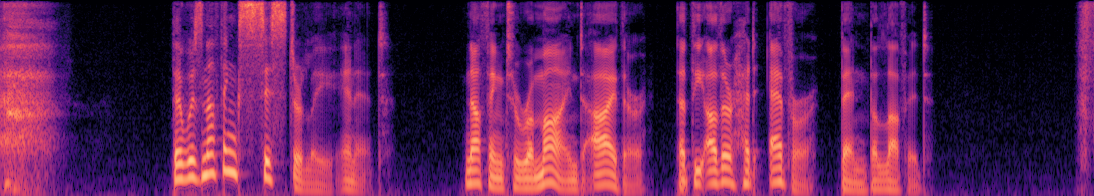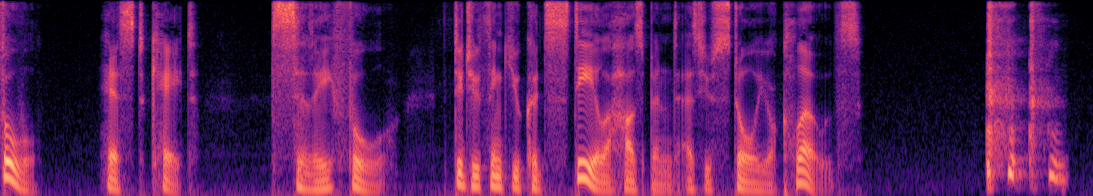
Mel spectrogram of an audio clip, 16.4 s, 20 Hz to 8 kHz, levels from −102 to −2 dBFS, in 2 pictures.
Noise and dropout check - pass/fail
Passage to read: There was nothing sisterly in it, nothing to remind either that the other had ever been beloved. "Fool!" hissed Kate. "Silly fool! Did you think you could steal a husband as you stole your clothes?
fail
